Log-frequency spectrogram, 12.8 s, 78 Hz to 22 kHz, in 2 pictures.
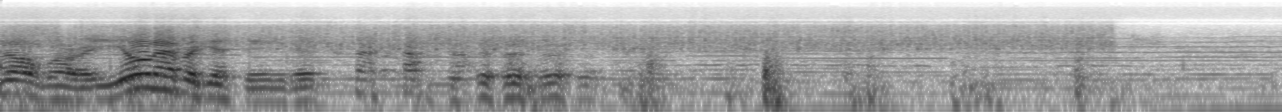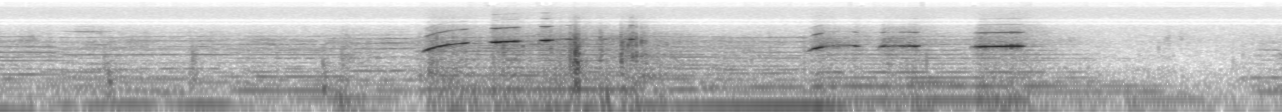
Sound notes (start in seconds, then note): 1.6 laughter; 8.4 whistling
